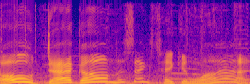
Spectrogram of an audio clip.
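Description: Clear music plays behind a man doing a put-on character voice at an extremely high pitch. His pitch swings very widely. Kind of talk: gameplay commentary.

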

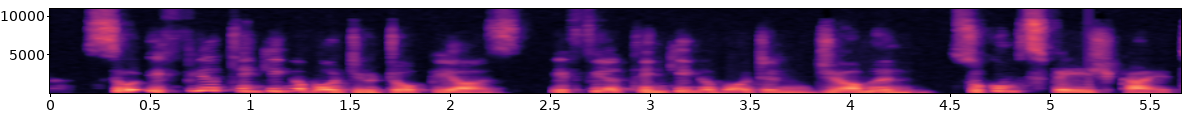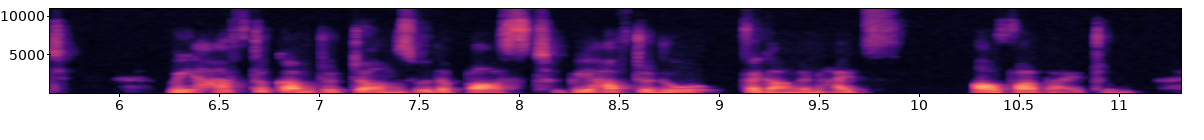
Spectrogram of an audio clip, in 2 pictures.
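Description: A woman with an Indian accent, fairly high in pitch with a dark, mellow tone and very wide pitch swings, at a moderate pace against a quiet background. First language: Hindi. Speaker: academic panelist; panelist. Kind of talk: panel discussion. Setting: video call. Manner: halting. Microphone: video call.

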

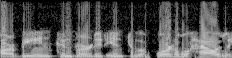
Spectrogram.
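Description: Ordinary pitch variation marks a normal speaking voice. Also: man. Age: 60s. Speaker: public commenter at city council meeting. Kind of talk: public comment.

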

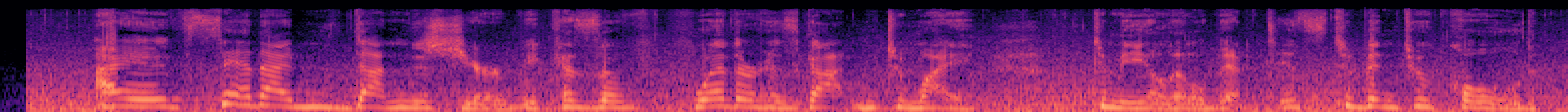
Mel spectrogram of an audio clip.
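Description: Background noise is noticeable here. The woman talks fairly slowly. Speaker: arena ticket scanner. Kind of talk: interview answer. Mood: warm, cheerful. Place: hall. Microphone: lapel.

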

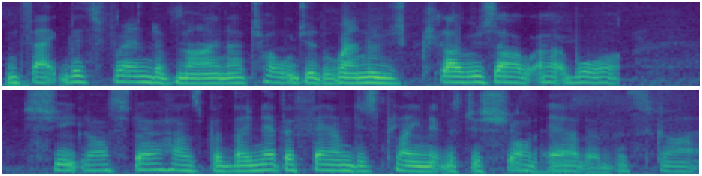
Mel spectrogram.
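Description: Fairly even intonation marks this woman's very deep, low voice, which has a dark, mellow tone. She talks at a fairly slow pace. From England. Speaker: war bride interviewee; interviewee. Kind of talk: oral history interview. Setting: recorded interview on camera at a history center. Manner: chatty, laughs often. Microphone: lapel.

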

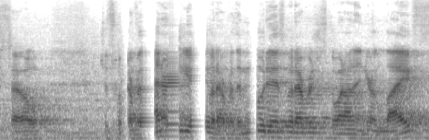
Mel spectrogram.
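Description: Recorded with audible room echo and light background noise, a man talks at a fairly quick pace. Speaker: yoga instructor. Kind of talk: online class instruction. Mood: relaxed, friendly. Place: hall. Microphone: camera far.

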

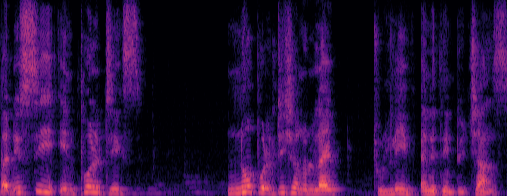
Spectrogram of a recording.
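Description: In a Kenyan accent, the speaker talks at a moderate pace with ordinary pitch variation and long, frequent pauses. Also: man, high pitch for a man. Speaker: political commentator. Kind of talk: scripted-style political commentary. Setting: online video. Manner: halting, filler-heavy. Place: studio. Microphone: studio mic.

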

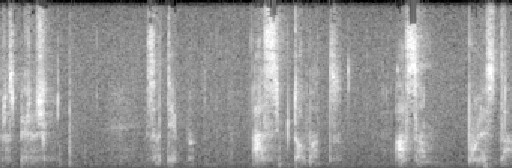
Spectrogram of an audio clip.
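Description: The words are whispered at a fairly slow pace. Noticeable noise sits in the background. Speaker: ASMR video creator reading aloud. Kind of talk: whispered ASMR reading of a short text. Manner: whispered, soft-spoken.

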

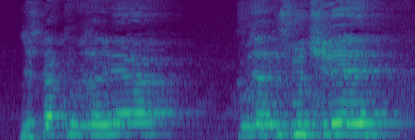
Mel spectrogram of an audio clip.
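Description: Strong room echo surrounds this voice. The man's pitch is high. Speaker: fitness coach. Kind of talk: workout instruction. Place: home room. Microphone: camera far.

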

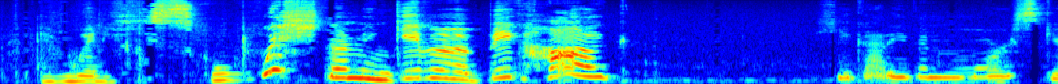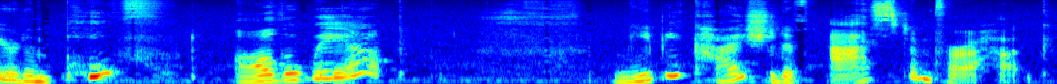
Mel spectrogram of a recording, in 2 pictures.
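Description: A woman speaks at a fairly slow pace with an extremely high pitch, big pitch swings, vocal fry and a fairly bright tone, in a dry, close sound with no echo.

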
